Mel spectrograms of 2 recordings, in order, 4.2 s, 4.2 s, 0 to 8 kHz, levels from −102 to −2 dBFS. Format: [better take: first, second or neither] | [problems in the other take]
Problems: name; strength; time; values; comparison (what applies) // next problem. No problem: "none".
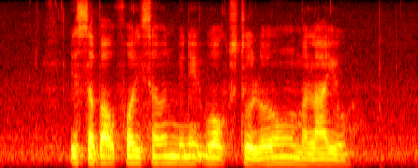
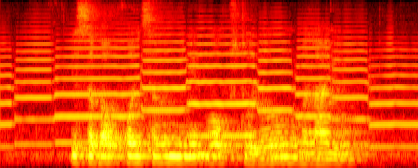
first | background sound (Trumpet); 6 dB below the speech // room echo; dies away in 0.9 s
